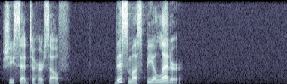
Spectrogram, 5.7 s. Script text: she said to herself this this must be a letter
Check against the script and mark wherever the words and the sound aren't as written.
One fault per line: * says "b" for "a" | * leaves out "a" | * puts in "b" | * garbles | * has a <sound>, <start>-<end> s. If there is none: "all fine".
* leaves out "this"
